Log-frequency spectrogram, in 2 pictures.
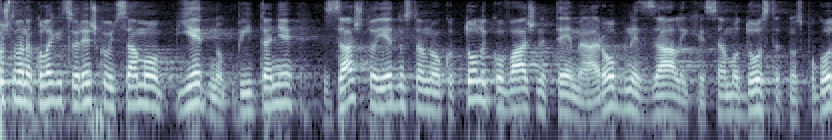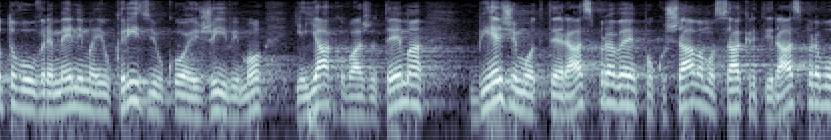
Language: Croatian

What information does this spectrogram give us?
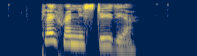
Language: Cornish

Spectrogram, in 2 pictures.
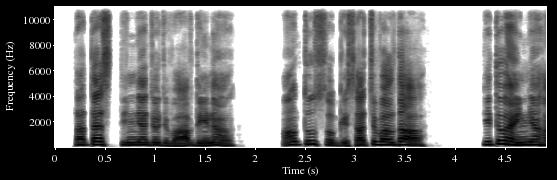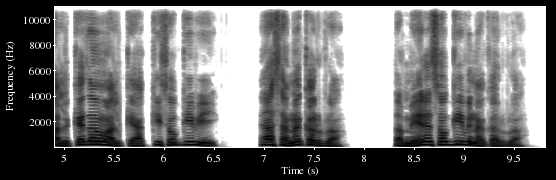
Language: Gaddi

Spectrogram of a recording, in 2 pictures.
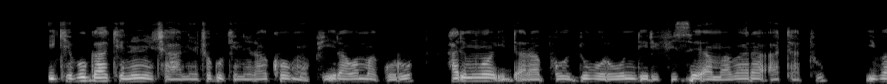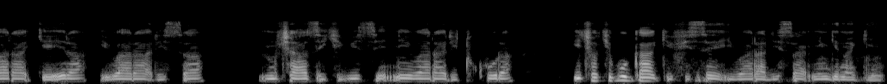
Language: Rundi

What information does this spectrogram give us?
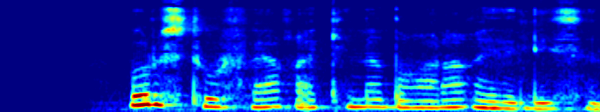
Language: Kabyle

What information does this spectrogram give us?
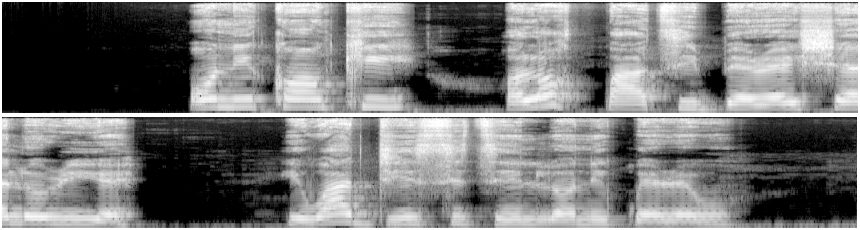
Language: Yoruba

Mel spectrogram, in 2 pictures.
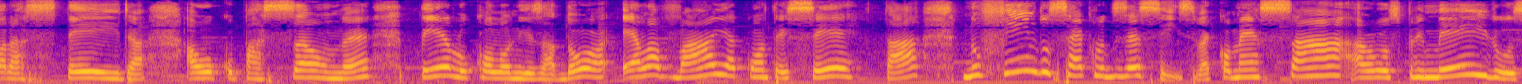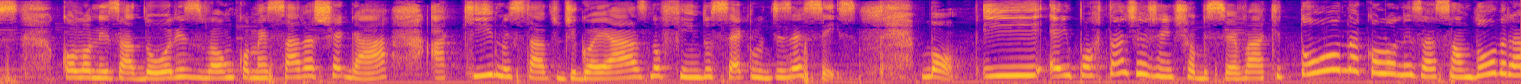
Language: Portuguese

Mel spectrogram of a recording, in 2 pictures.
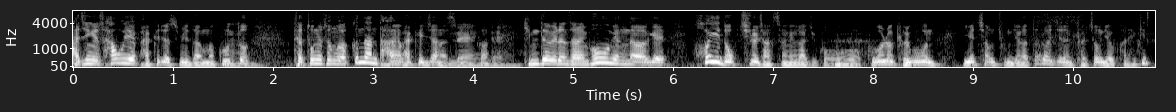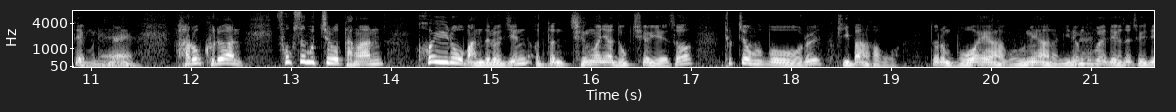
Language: Korean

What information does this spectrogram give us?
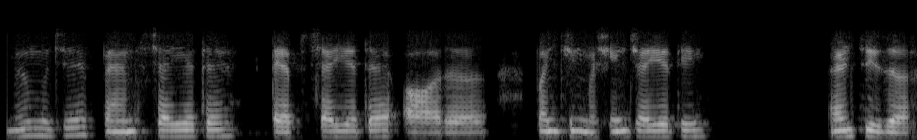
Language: Urdu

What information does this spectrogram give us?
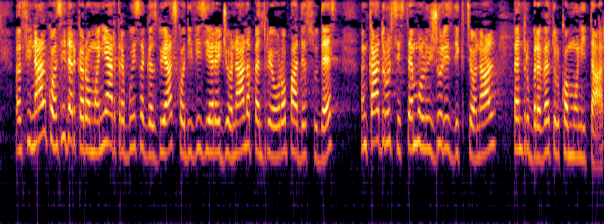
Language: Romanian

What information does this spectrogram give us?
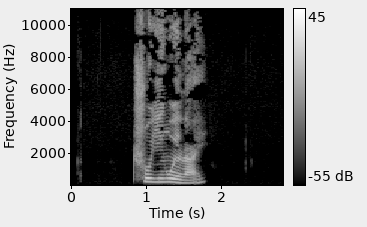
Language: Chinese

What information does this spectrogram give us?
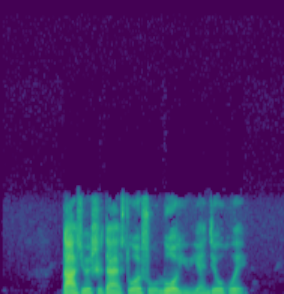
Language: Chinese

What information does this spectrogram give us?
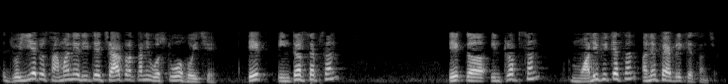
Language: Gujarati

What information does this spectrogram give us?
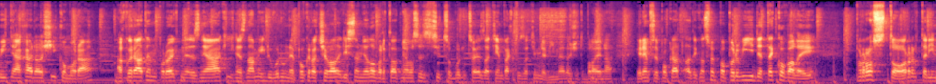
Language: Czech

